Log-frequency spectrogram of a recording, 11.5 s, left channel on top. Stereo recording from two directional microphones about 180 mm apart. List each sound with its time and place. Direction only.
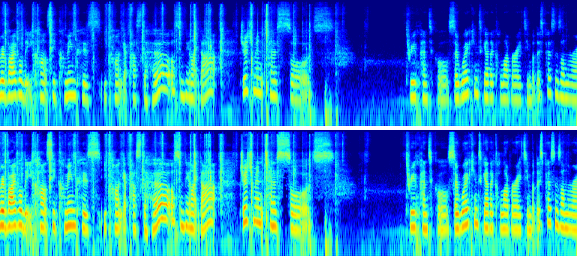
0.0 s speech: 50° right (ahead or behind)
4.5 s a sound: 50° right (ahead or behind)
5.1 s speech: 50° right (ahead or behind)
8.1 s speech: 45° right (ahead or behind)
